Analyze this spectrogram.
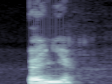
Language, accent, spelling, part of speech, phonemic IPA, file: French, Canada, peignent, verb, /pɛɲ/, LL-Q150 (fra)-peignent.wav
- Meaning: 1. third-person plural present indicative/subjunctive of peigner 2. third-person plural present indicative/subjunctive of peindre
